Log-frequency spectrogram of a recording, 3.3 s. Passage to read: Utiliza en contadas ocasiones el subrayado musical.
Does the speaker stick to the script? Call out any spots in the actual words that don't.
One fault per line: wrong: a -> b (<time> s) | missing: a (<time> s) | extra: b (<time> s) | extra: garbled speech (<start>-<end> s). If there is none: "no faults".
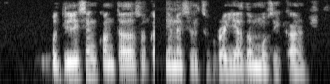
no faults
